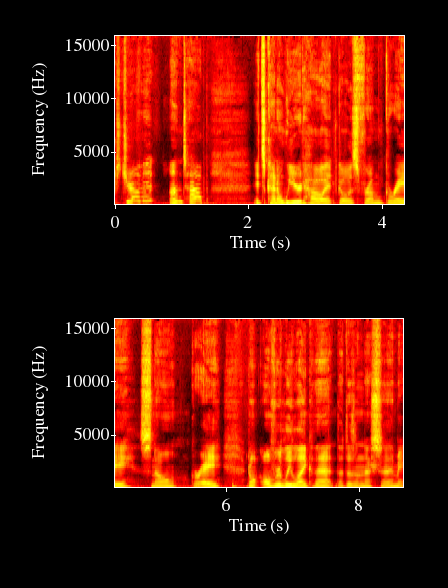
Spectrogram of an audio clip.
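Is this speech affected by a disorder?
No.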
